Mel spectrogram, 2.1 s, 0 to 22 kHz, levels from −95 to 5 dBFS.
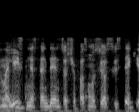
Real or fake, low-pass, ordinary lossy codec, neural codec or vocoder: fake; 5.4 kHz; AAC, 48 kbps; codec, 16 kHz, 16 kbps, FreqCodec, larger model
